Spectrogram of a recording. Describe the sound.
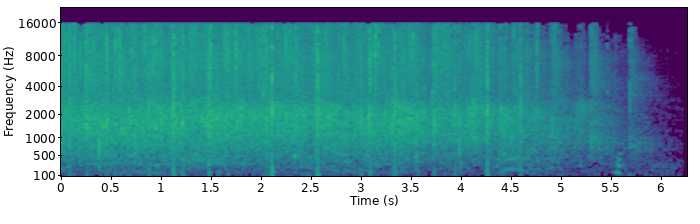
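An audience applauds to welcome a speaker at a Christian service, a dense, steady clapping that stays even and then fades out toward the end.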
